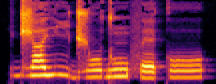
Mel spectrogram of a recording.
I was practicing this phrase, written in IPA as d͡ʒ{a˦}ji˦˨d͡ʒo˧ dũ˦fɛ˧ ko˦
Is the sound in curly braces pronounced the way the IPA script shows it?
yes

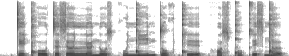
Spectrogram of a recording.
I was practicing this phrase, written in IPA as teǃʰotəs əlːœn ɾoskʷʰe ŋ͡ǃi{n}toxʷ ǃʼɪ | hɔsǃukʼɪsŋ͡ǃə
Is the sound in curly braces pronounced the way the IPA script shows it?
yes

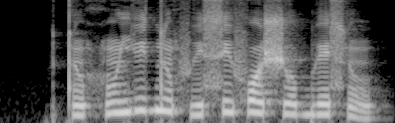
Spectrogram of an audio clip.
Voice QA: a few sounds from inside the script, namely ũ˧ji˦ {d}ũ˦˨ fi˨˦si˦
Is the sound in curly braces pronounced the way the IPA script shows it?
yes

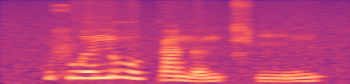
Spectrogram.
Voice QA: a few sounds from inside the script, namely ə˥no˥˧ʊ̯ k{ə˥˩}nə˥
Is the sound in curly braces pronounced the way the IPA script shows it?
no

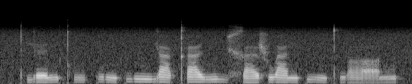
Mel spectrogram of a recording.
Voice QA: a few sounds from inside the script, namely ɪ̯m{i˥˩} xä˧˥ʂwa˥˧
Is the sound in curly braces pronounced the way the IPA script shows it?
yes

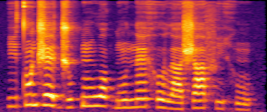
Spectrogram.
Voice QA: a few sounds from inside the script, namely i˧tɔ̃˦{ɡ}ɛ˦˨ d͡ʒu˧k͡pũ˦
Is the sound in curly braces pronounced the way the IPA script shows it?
no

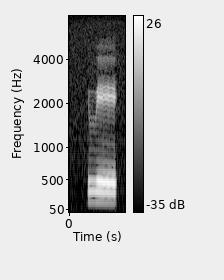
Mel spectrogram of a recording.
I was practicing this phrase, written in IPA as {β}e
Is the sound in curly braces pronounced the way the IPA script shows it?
yes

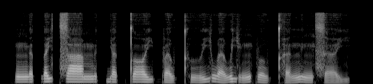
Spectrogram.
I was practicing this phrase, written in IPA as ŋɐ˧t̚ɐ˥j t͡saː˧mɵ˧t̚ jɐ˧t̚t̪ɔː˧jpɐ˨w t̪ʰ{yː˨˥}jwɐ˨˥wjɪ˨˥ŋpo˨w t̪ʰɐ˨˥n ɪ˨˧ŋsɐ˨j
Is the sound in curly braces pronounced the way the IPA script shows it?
no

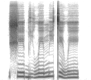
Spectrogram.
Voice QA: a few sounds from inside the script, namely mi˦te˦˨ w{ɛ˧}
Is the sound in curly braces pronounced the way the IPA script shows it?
no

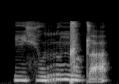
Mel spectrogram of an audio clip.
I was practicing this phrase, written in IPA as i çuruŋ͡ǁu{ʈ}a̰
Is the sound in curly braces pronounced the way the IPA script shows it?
yes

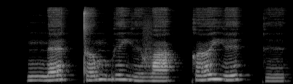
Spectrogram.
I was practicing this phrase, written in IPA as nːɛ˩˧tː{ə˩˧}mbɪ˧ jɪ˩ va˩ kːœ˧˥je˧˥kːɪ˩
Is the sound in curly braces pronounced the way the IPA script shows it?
yes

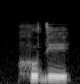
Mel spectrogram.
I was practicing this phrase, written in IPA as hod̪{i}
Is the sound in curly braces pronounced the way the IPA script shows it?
no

